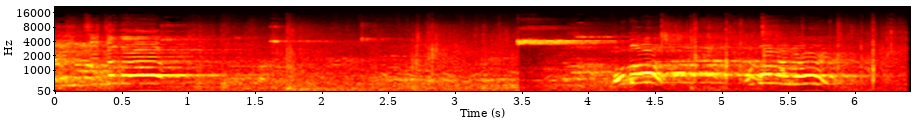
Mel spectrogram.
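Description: Basketball game sounds echoing in a sports hall: the ball bouncing on the court and players' voices, with a referee's whistle blown sharply about halfway through, then more calls from the players.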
